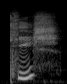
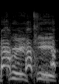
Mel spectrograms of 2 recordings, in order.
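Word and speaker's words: quiche: So now pronunciation, it's kiche. Kiche. Okay. What were people saying? Uh, true story in Wwoods. She's looking for the spinach and feta quickie. It's not a quickie. It's a kiche.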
